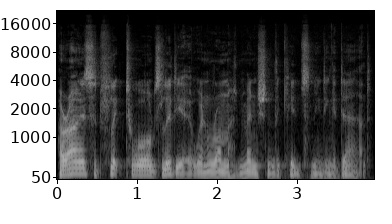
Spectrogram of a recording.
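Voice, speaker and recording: A man's voice: low voice, sing-song, normal speed. A man reading a scripted story aloud as an audiobook narrator. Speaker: audiobook narrator reading own fan fiction.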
